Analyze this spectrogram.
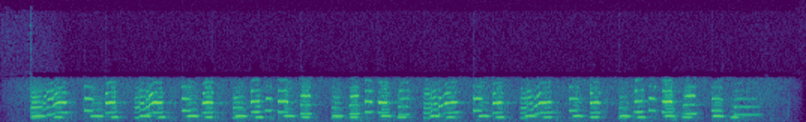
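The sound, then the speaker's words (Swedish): A bright Hemglass ice cream truck jingle composed by Georg Riedel plays alone, a steady run of short, clipped melodic notes repeating in a bouncy rhythm, slightly tinny and fairly loud throughout. “Men det är alltså Georg Riedel som har komponerat den här glassbilsmelodin.”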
